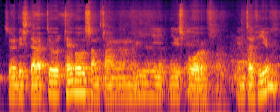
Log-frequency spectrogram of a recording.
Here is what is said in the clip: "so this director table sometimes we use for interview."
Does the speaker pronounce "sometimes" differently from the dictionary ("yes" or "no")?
yes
